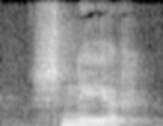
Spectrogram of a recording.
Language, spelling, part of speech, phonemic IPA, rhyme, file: Dutch, sneer, noun, /sneːr/, -eːr, Nl-sneer.ogg
- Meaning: snide remark, dig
